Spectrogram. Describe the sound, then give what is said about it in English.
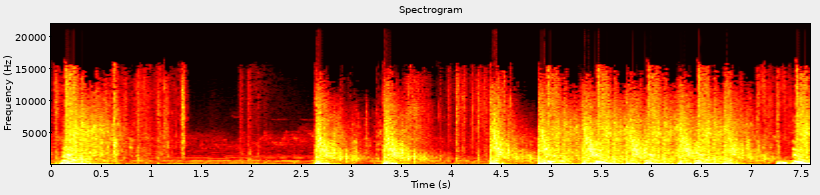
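Machine gun fire in a video game: loud, rapid bursts of shots rattle in long runs, broken by a couple of short, quieter pauses before the firing resumes. “Machine gun. Let's use machine gun here.”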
